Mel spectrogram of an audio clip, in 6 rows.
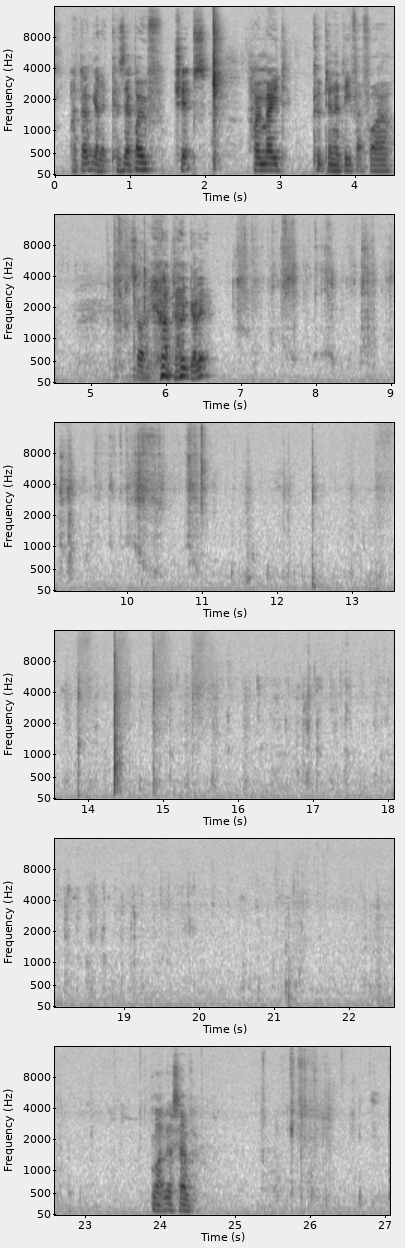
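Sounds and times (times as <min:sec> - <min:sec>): person crunching chips: 0:06.8 - 0:12.3, 0:14.6 - 0:21.4, 0:25.4 - 0:27.0.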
